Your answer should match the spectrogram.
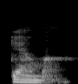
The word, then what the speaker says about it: gamma: beta next gamma um gamma first syllable is stress gamma gamma alpha alpha um gamma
